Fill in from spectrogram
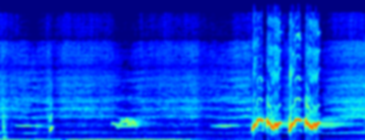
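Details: Sooty-headed bulbul, a lively singer calling to rivals, gives a few loud, bubbly, fluty rising-and-falling notes in quick succession after a soft low hum and faint thin whistles.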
